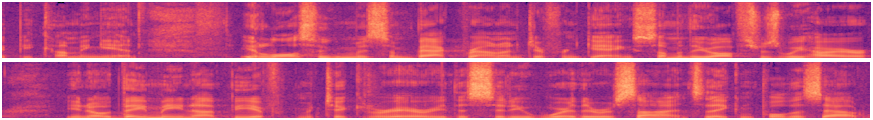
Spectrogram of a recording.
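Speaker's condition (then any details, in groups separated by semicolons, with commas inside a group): No condition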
